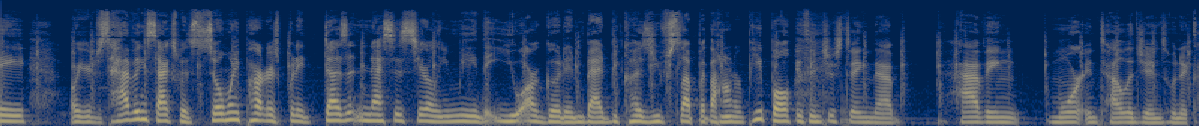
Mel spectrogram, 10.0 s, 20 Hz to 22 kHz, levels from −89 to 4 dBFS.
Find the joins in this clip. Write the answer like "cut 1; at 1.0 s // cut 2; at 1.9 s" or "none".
cut 1; at 6.6 s

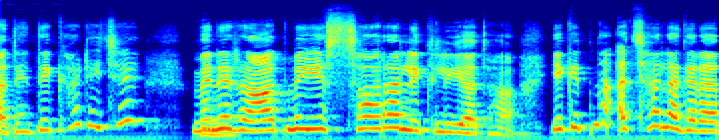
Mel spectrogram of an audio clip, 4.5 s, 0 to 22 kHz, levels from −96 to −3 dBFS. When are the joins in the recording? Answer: none

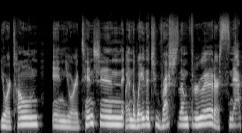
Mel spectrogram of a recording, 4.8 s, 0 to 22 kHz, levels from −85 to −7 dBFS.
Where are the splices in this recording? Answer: cut 1; at 0.9 s // cut 2; at 2.5 s

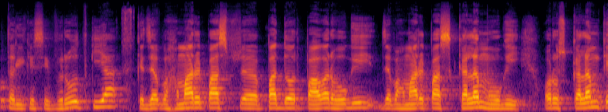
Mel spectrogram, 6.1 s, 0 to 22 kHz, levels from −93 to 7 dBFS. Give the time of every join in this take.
cut 1; at 1.3 s

